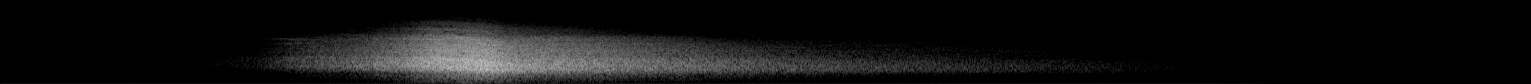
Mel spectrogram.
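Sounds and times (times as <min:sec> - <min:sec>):
arena crowd cheering: 0:02.7 - 0:11.1.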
